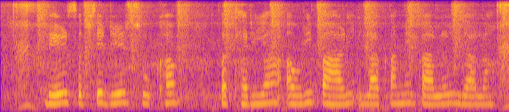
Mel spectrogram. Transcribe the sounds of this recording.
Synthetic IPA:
bʱeːɽsəbseɖeːɾsuːkʰa | pət̪ʰəɾɪjãʔɐːɾipɐɦaːɽiʔɪlaːkamẽpaːləld͡ʒaːla

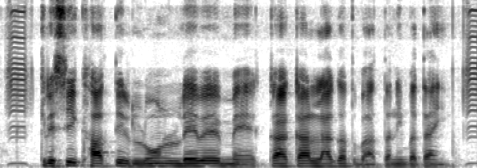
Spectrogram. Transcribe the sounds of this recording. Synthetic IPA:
kɾɪsikʰat̪iɾlonlewemẽkakalaːɡət̪bat̪ənĩbət̪aːĩ

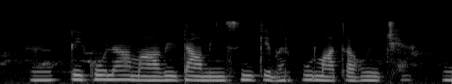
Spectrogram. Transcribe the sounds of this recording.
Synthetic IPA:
peːkoːlamaːʋiʈaːmɪnsikebʱɐɾpuːɾmaːt̪ɾaɦoet͡ʃʰɛ

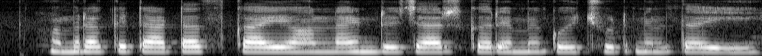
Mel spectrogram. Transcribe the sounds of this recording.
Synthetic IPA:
həmɾakeʈaːʈaskaeɔːnlaːɪnɾɪt͡ʃaːɾd͡ʒkəɾemẽkoːit͡ʃʰuʈmɪlt̪aɦi

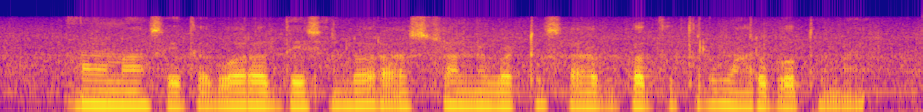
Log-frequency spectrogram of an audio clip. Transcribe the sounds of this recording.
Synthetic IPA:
ɐwunaːsiːt̪ɐbɔːɾɐd̪ːɛːʃɐmlo̞ːɾʔa̰ːʂʈɾaːnːibɐʈːisaːɡʱɐpɐd̪ʱːɐt̪ulumaːɾiboːt̪unːa̰ːji

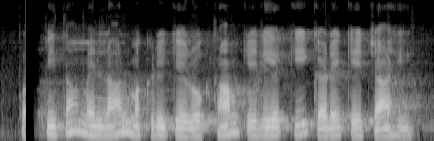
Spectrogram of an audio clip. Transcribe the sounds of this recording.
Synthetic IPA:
pɐpit̪amẽlaːlməkɽikeɾoːɡd̪ʰʱaːmkeliekiːkɐɾeket͡ʃaːɦi

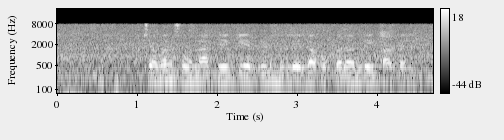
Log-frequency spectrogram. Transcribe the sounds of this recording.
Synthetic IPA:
t͡ʃəʋənsoːlãːd̪eːkeːɾɪɳmɪleːlaːʔʊkəɾaleːkaːkəɾiː

